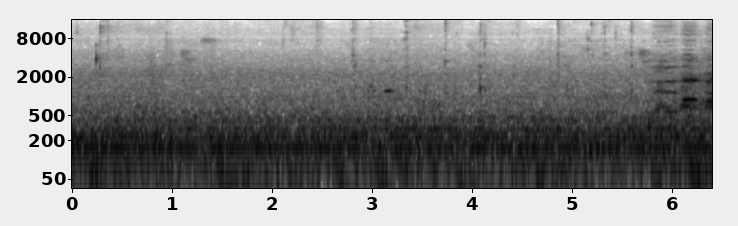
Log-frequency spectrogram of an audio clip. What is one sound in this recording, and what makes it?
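A woman chews food noisily.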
